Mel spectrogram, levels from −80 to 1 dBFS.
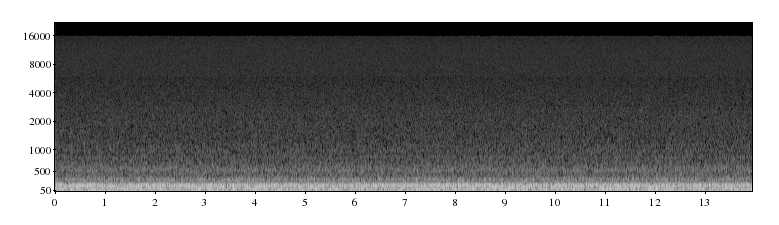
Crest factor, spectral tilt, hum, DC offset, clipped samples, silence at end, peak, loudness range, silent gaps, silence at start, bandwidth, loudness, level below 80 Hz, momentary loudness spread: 12 dB; -7 dB/octave; none; under 0.1%; under 0.1%; 0 s; -10 dBFS; 0 LU; none; 0 s; 16 kHz; -24 LUFS; -26 dBFS; 1 LU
